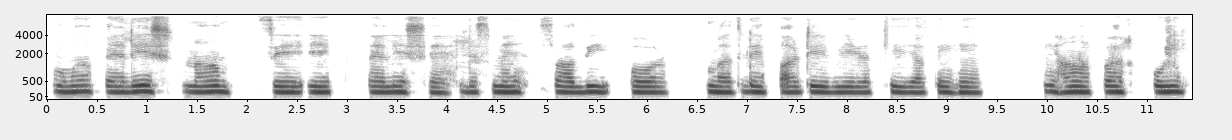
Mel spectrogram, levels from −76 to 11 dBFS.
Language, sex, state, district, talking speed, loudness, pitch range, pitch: Hindi, male, Uttar Pradesh, Budaun, 105 wpm, -20 LUFS, 160-170 Hz, 165 Hz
